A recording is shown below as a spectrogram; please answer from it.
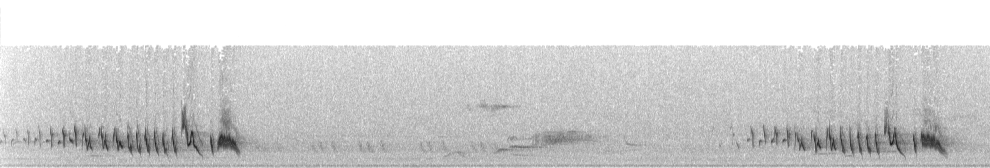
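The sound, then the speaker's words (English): Chaffinch song: two bright, rapid trilled phrases, each ending in a quick flourish, separated by a pause with a faint chirp, over a steady low hum. “we begin a new feature called Sounds of Nature, where we listen in to some of our native wildlife, starting this week with the humble chaffinch.”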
